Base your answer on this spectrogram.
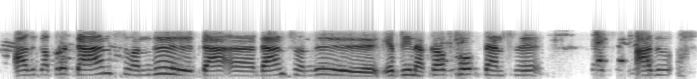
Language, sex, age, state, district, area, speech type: Tamil, female, 18-30, Tamil Nadu, Chennai, urban, conversation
